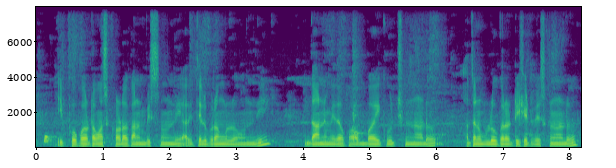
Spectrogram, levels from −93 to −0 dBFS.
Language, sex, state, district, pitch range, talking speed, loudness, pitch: Telugu, male, Telangana, Hyderabad, 95-105 Hz, 125 wpm, -19 LUFS, 95 Hz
